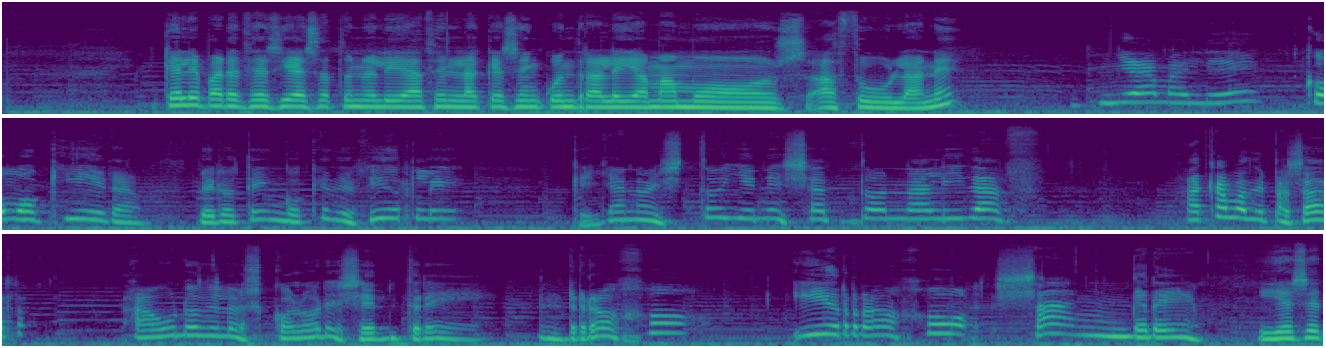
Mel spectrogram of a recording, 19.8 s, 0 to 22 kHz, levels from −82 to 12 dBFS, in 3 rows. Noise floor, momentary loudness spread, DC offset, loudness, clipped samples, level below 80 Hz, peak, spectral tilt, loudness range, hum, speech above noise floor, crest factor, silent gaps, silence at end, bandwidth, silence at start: -45 dBFS; 12 LU; under 0.1%; -23 LUFS; under 0.1%; -42 dBFS; -6 dBFS; -6.5 dB/octave; 9 LU; none; 22 dB; 18 dB; none; 0 s; 15 kHz; 0.05 s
